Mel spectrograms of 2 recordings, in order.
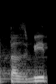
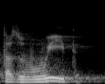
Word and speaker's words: তাজবীদ: জিনিস খেয়াল আছে যে আমরা তাসবিদ বলি তাজবিদের ক্ষেত্রে এখানে আমাদের এই যে ওয়াও টা আছে যে তাসবিদ আমরা ওয়াও টা থাকার তাসবিদ হইছে এটা আসলে উচ্চারণটা হবে তাজবিদ তাজবিদ তো ওয়াও জের উই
